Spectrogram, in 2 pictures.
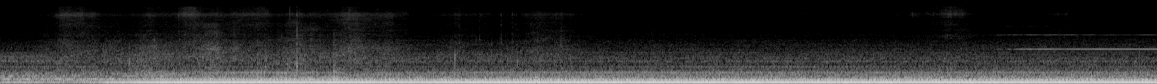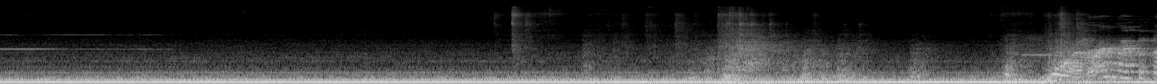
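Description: A train's engine hums steadily from inside a carriage.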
